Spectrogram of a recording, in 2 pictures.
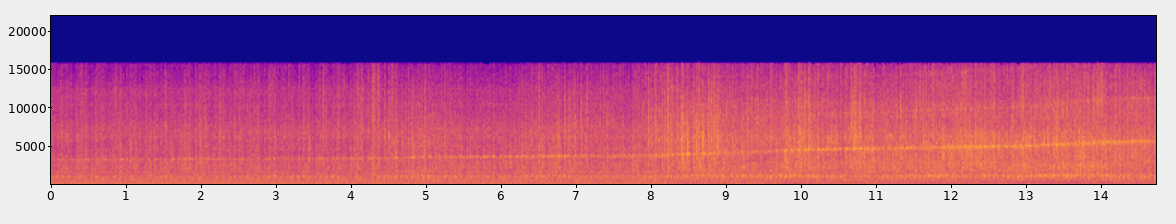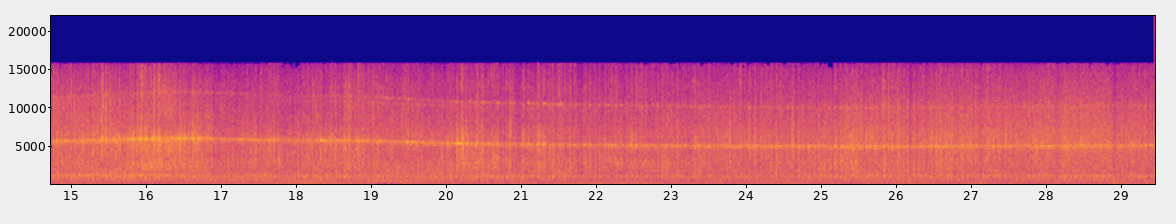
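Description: Passenger train running along the line, heard from an open carriage window: a steady rumble of wheels on rails, with a high whine that climbs slowly over the first half and then eases off a little.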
